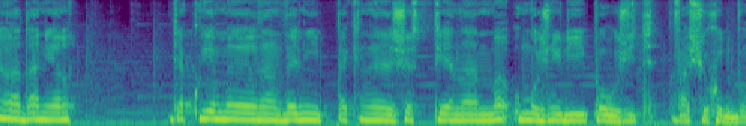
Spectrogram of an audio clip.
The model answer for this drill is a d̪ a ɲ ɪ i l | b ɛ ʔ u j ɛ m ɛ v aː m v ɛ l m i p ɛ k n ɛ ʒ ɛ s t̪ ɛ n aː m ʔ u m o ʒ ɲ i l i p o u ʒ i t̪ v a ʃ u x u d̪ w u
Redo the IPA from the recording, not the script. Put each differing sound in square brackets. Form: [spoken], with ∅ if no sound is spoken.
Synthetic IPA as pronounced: a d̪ a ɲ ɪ [ɛ] l | [ɟ] ɛ [k] u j ɛ m ɛ v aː m v ɛ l m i p ɛ k n ɛ ʒ ɛ s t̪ ɛ n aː m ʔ u m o ʒ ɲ i l i p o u ʒ i t̪ v a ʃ u x u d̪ [b] u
